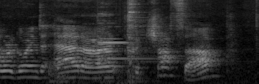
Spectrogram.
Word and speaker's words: Cachaça: Our Cachaça. cachaça. And the last C has the little extra C underneath it, which means you pronounce it like an S.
